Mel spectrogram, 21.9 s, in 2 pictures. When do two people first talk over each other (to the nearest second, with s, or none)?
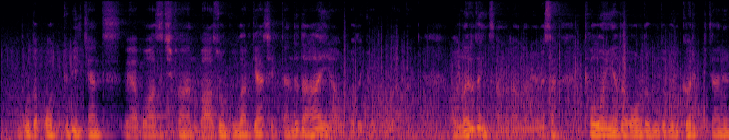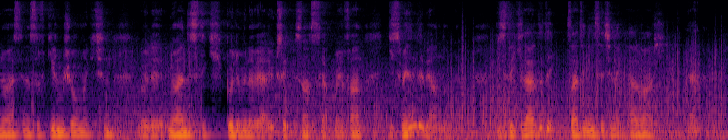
none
